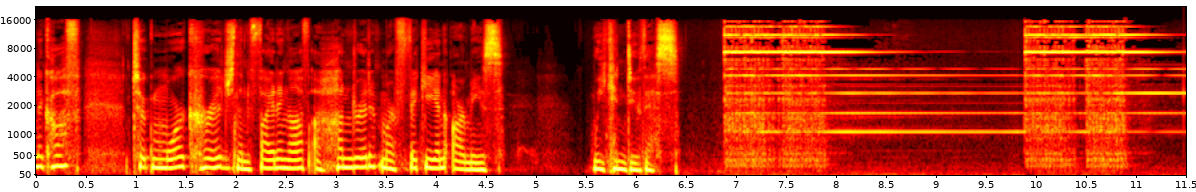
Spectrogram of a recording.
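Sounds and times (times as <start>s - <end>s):
speech: 0.0s - 4.8s, 5.6s - 7.1s
old-style telephone bell ringing: 6.9s - 11.4s.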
